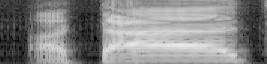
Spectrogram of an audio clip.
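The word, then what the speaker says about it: attach: जब किसी शब्द के लास्ट में सी एच आए, तब सी एच का उच्चारण च होता है। जैसे A double T ए सी एच, अटैच, सी ओ ए सी H, coach, P ए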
